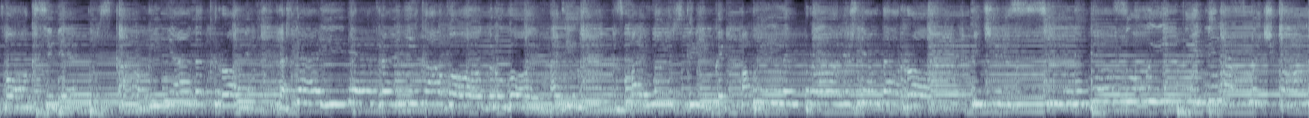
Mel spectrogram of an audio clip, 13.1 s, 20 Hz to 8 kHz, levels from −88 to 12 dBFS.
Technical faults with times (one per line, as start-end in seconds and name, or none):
0.00-13.09 gain pumping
